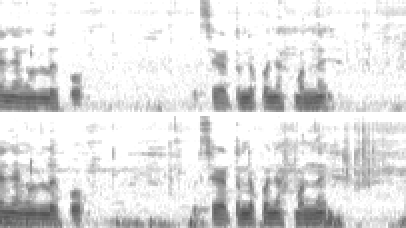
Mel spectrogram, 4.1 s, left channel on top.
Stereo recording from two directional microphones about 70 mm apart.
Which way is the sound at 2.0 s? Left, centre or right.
Right.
